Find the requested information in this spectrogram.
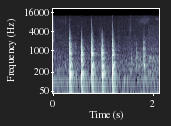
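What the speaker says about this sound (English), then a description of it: "I knocked on her door twice" Knuckles rap on a door: five firm, evenly spaced knocks, then a pause and two softer, quicker taps, close and distinct against a quiet background.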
